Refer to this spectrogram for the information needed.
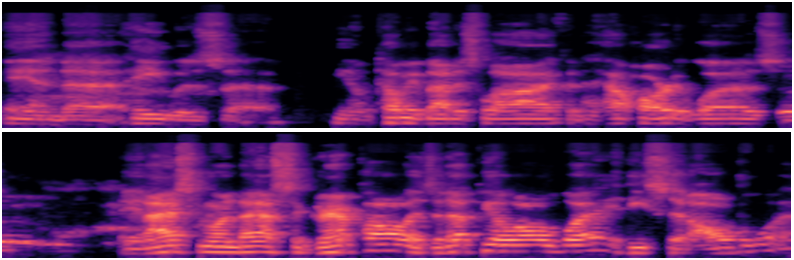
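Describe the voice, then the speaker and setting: Very fast and lively in intonation, a man with an Oklahoma accent speaks at a medium pitch with big swings in loudness, and room echo is audible. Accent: US Southern (Oklahoma). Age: 60s. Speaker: entrepreneur and life coach. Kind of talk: interview.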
